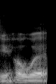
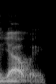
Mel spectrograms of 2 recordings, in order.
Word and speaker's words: YHWH: And we pronounce it here as Yehovah, and many people around the world pronounce it as Yahweh.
